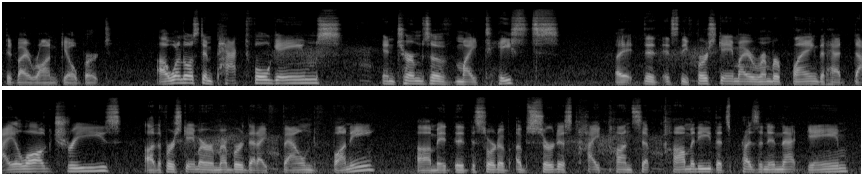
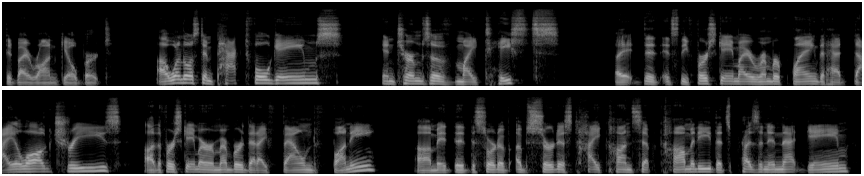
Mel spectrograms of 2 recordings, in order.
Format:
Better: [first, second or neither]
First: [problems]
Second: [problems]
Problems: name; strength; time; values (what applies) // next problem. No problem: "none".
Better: second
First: hiss; faint; throughout; 20 dB below the speech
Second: none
